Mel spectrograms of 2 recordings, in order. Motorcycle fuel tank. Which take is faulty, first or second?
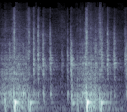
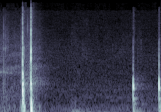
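second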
